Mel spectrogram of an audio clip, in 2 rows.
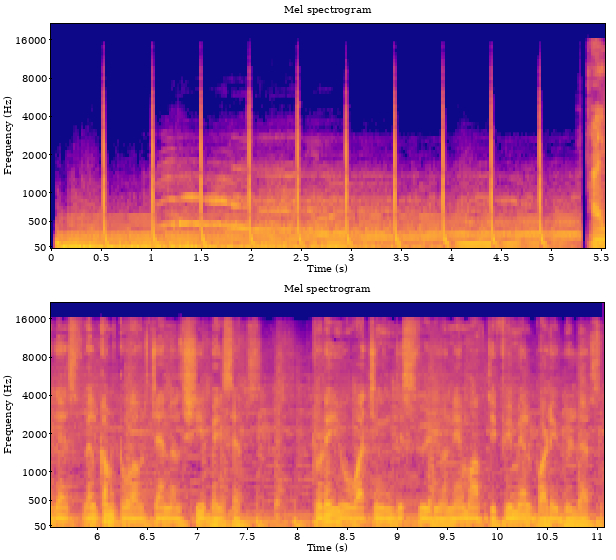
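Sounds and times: low droning bass: 0.1s - 5.3s.

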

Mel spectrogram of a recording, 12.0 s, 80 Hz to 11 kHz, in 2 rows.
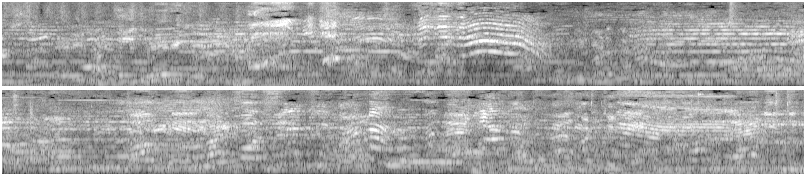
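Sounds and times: background music: 0.0s - 12.0s
children calling and chattering: 0.0s - 12.0s.

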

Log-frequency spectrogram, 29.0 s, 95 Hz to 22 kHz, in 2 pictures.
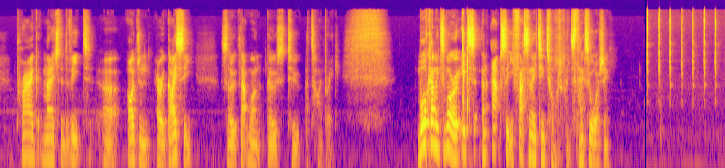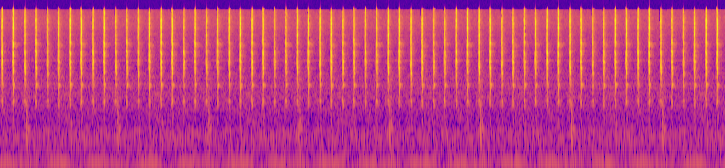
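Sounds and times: steady clock-like ticking: 12.9s - 29.0s.

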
